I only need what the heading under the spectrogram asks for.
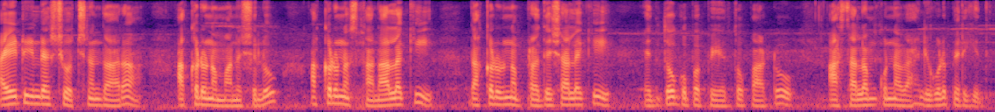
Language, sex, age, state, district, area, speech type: Telugu, male, 18-30, Telangana, Hyderabad, urban, spontaneous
